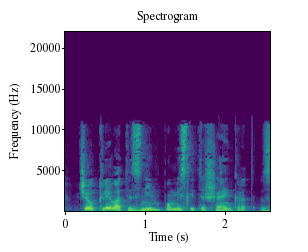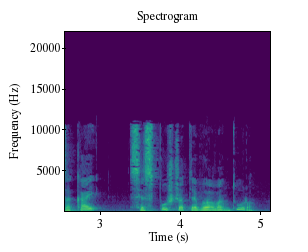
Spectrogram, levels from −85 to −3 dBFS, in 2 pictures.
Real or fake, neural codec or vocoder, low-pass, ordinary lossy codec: real; none; 10.8 kHz; AAC, 32 kbps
